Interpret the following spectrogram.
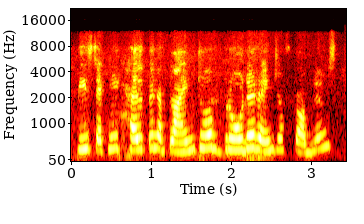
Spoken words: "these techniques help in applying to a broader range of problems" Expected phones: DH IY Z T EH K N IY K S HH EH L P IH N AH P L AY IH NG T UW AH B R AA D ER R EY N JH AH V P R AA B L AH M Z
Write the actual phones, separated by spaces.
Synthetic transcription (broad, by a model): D IY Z T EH K N IY K HH EH L P IH N AH P L AY IH NG T UW AH B R AA D ER R EY N JH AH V P R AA B L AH M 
